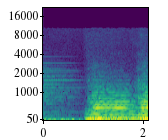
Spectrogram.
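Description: Music: one passage fades away, and after a brief near-silent gap a new piece enters a little under a second in, with a low, sustained chord.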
